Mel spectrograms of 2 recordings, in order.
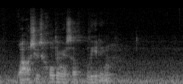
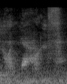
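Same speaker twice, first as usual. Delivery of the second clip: softer, hushed whisper; joy voice whisper; 7 dB quieter, slower than usual. Acted. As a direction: breathe the words in wonder. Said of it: "So the joy voice is saying".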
